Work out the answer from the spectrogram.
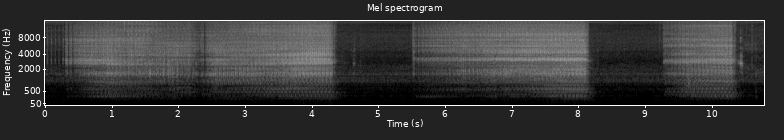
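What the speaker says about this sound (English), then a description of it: "I'm going to use my spindle gouge to go in there and just clean that up and straighten everything out" A spindle gouge cuts a partially seasoned wooden bowl spinning on a lathe, cleaning up a dovetail recess, making a steady hissing scrape in three long passes with short pauses between them.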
